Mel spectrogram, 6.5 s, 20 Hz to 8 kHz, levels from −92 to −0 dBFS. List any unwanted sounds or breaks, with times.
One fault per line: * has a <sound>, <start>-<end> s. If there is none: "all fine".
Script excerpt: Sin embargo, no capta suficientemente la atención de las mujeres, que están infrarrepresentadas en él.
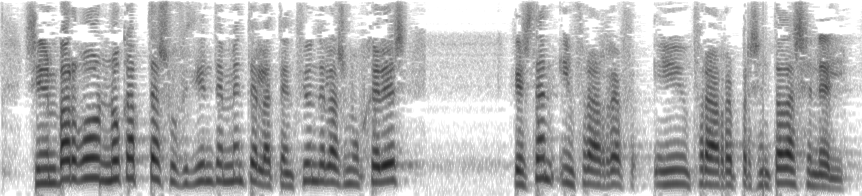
all fine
